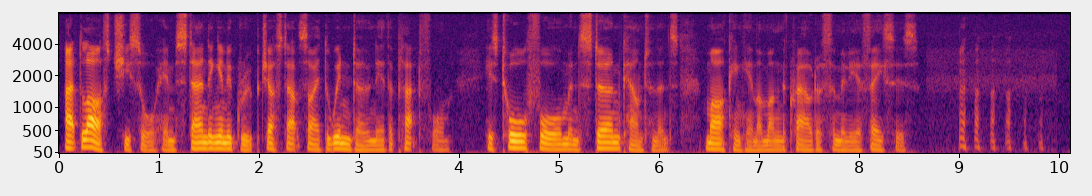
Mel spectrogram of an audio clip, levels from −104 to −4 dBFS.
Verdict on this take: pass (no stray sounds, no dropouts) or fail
fail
